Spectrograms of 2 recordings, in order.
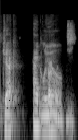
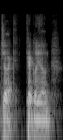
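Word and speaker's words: Caglianone: So there's that second that first N is not pronounced in his name, and the G is pronounced. The hard G sound. Jack Caglione, first baseman and left-handed pitcher.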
